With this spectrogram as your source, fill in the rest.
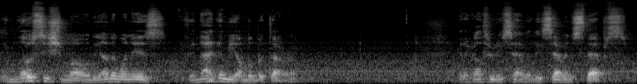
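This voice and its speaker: A man's voice: fairly low pitch, moderate pace, background noise. A middle-aged man, a rabbi giving an informal Torah talk to yeshiva students, repeating words and asking his listeners rhetorical questions. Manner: mixes Hebrew and Yiddish terms into English.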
